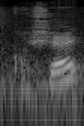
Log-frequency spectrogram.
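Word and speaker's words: cosech: minus x okay hyperbolic cosec can pronounce it as coshec which is one over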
